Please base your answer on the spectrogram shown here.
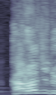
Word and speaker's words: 가라지: 알곡만 있는 게 아니고 가라지도 있다라는 사실이에요. 그라지가 아니고 가라지.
